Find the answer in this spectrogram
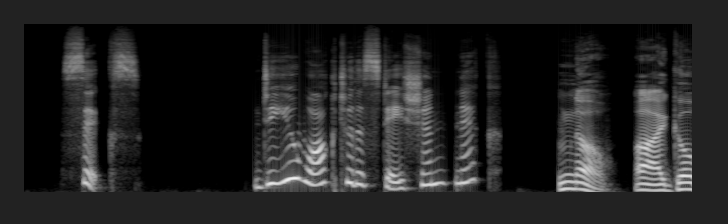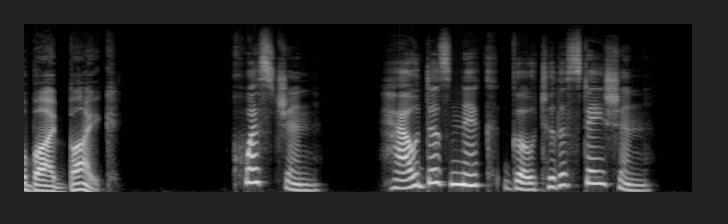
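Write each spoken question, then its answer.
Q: How does Nick go to the station?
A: By bike.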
